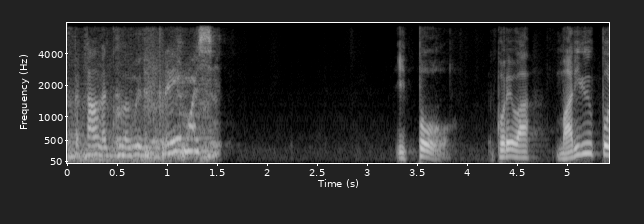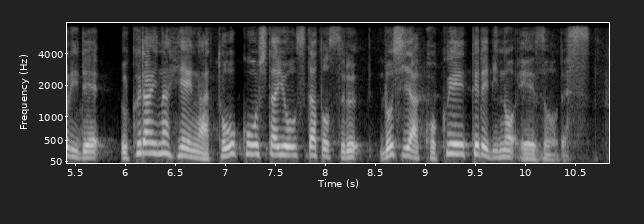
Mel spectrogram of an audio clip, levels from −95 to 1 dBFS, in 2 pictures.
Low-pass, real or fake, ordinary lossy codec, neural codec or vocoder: 7.2 kHz; fake; none; codec, 16 kHz, 2 kbps, FunCodec, trained on Chinese and English, 25 frames a second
